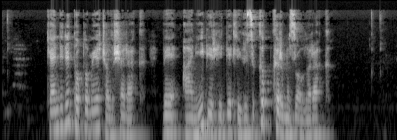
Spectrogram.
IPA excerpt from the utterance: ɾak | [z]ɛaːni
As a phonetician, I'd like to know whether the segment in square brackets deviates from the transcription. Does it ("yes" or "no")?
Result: yes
